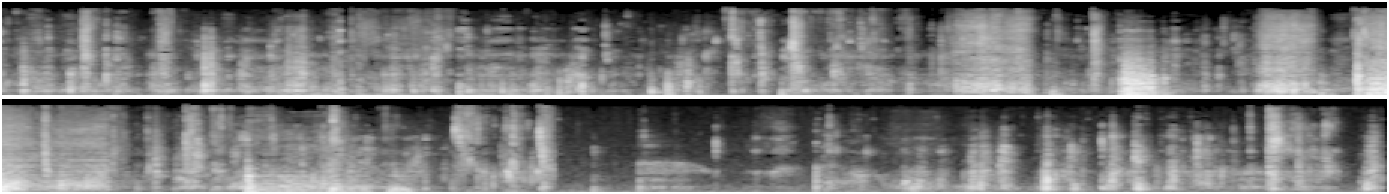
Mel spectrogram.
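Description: Close-miked eating: two people chewing and biting into spicy tteokbokki and noodles, with wet clicks and crunches throughout. The loudest, noisiest bites come about six to ten seconds in.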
